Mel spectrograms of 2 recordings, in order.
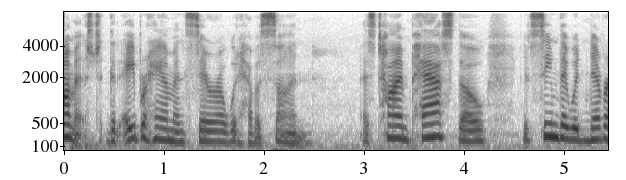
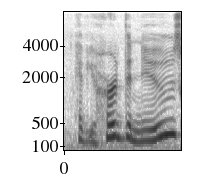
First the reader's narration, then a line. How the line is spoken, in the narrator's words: cried the messenger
